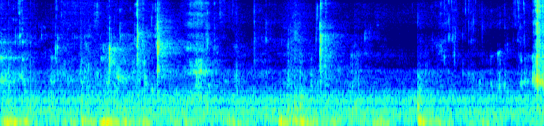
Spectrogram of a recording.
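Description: Faint chewing of crispy fried chicken, with scattered small crunchy clicks.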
